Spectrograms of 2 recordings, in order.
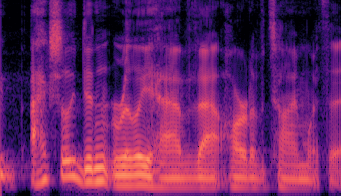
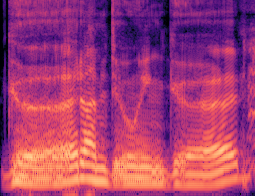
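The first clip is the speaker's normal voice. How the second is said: slow, much louder flustered shout; nervous missionary yelling back an answer nobody asked for; awkward shouted answer; 3 semitones higher, 11 dB louder, much slower than usual. Retold or imitated. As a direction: shout the wrong answer in a panic. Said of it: "That's how I said it".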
